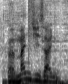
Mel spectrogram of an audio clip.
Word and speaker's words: MNDSGN: Mind Design. Okay. Mind Design s'écrit M-N-D-S-G-N.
